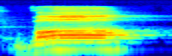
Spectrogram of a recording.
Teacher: Yang beda huruf dha, pangkal lidah harus naik. Dha. Kalau kita sekarang baca huruf dal dan pangkal lidah naik, langsung diganti ke huruf dha.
